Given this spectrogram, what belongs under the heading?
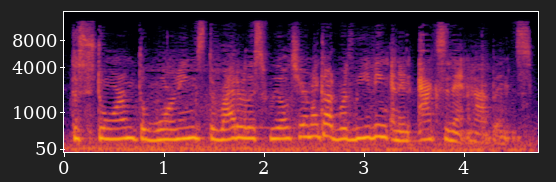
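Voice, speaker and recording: A woman's voice: a little high, moderate pace, mellow, slight background noise, lightly acted. An American actress playing a headstrong young woman, pleading and insistent, in a soap opera style. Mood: urgent, insistent. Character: headstrong young woman set on defending her great-grandmother's honor. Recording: dramatic music behind the dialogue.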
